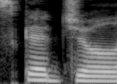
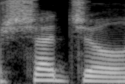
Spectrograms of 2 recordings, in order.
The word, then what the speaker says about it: schedule: Also, note that schedule can be pronounced schedule in American English or schedule in British English.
